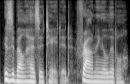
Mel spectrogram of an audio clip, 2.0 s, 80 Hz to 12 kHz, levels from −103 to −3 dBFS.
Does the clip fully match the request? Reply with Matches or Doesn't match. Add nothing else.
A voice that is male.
Doesn't match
